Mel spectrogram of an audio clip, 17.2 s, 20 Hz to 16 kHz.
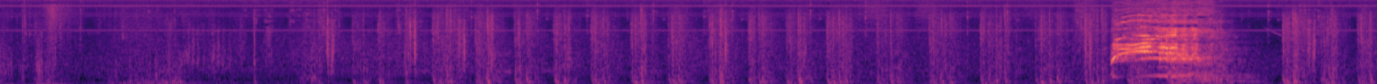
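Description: Game-world horse hooves clip-clop in a steady rhythm through most of the passage, then a loud whinnying neigh rises near the end, all in Assassin's Creed 3 Remastered with no talk over it.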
